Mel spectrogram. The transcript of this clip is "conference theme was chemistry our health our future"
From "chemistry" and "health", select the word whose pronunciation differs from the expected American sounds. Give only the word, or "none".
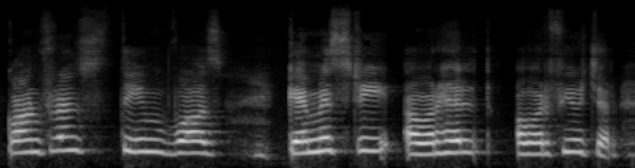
health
